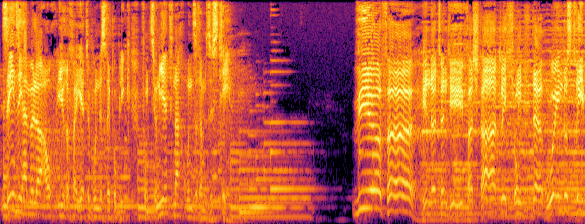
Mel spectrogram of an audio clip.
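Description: A man performs political satire over prominent musical accompaniment. He moves between singing and spoken patter in an unhurried, slightly high voice, sounding smug and sardonic. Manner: sardonic, addressing the listener as a smug capitalist. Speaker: satirical singer-songwriter. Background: musical instrument accompaniment.

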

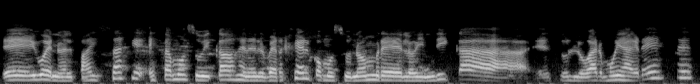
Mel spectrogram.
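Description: A woman's voice: medium pitch, lively intonation, measured pace, no room sound. A woman with an Argentine accent works as a radio host, doing live interviews on a remote broadcast. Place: school event, remote broadcast. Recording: dull lo-fi radio broadcast link.

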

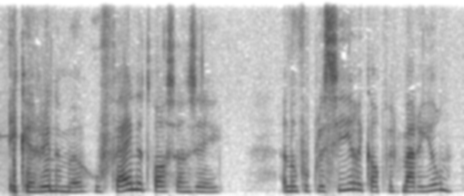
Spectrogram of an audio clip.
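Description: An actress as a grown daughter narrating her memories in a radio play. The voice is soft and dark at a middling pitch, reflective, on a slightly muffled recording. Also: normal speed, natural voice.

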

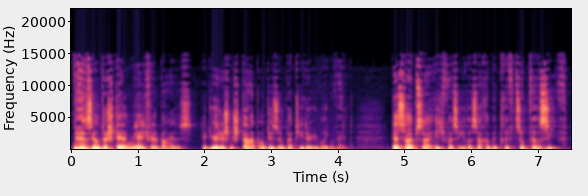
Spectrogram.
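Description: An idealistic professor in a radio drama. His husky, mid-pitched voice is earnest and lecturing, with stubborn indignation. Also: animated, normal speed. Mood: earnest, indignant. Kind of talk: German radio play acting.

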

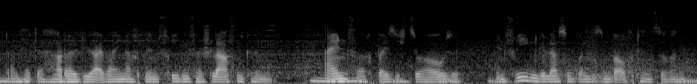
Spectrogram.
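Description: An actress in a radio drama playing a wry, frustrated wife who needles and broods aloud. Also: female voice, rumbling low, noisy background. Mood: brooding, resentful. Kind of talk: radio drama dialogue and monologue.

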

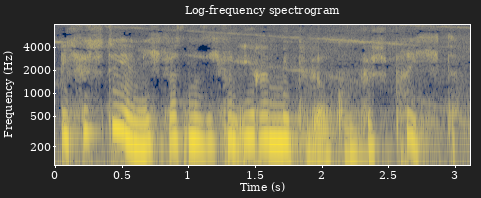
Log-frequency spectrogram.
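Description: A guarded, scornful conspirator in a science fiction radio drama. Her very mellow, low voice is lively in pitch and full of cool, cutting mockery, with faint noise behind it. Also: normal speed, creaky. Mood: mocking. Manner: cutting, mocking.

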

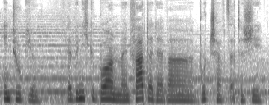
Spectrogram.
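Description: An actress playing a young, self-assured policewoman in a German radio drama, brisk, cool and wry. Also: deep voice, fairly even intonation, over music, natural voice. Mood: cool, confident. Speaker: actor.

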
